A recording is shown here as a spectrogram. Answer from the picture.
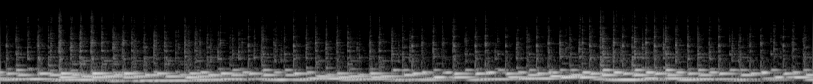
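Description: A pair of Balinese rindik, bamboo xylophones, played together in a fast, continuous stream of short, overlapping mallet notes, low and high parts weaving around each other.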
